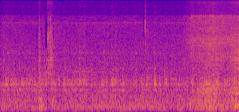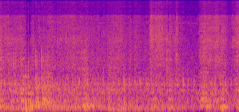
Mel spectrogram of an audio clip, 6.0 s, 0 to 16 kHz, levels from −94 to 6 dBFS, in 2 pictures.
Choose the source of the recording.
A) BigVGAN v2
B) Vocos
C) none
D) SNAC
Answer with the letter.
C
